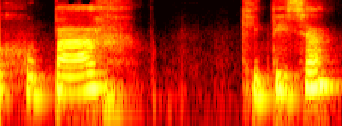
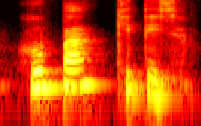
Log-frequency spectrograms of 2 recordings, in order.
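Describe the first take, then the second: First: Bridge "jupaj" to "kitiza" with the final j sound; "jupaj kitiza" made smoother by sounding the j ending; harmonised with suffix. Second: "Jupa" cut off, then "kitiza" as a separate word; higher-pitched "Jupa kitiza" with a cut in the middle; break between words. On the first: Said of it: "ah, ya se ha vuelto de forma armónica". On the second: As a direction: stop briefly after the vowel of "Jupa" before "kitiza". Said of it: "Aquí hay un corte". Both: Shown as a demonstration.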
